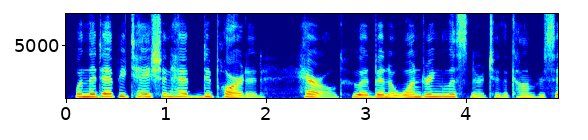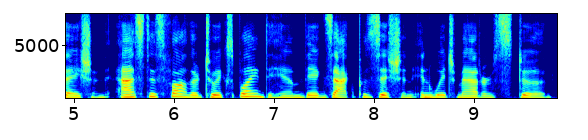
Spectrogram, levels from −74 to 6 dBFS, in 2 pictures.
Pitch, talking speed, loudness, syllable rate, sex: 210 Hz, 175 wpm, -18 LUFS, 5.4 syllables/s, female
